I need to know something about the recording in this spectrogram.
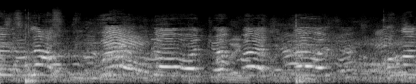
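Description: Spectators' voices close by, several people talking over one another, with high-pitched children's voices among them.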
